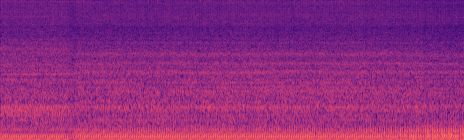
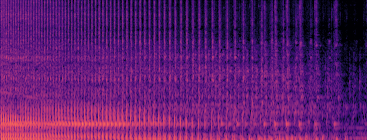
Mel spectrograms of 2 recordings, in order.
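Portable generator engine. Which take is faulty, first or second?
second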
